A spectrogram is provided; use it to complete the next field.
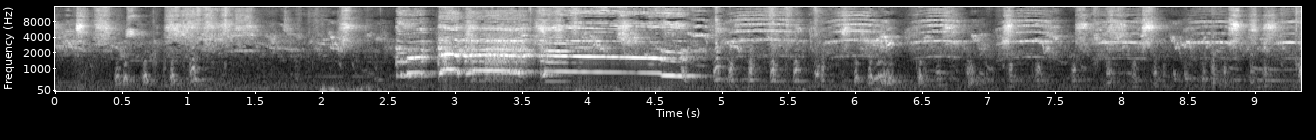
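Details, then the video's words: Rooster crowing at morning: light chirps, then a loud crow of rising then long held notes lasting about two seconds, followed by a rapid series of short clucking pulses. "Rooster crowing sound in the morning"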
